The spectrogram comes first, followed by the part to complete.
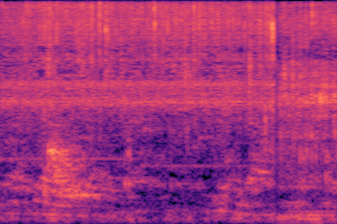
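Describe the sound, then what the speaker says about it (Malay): Water and gas gush steadily from a bored well in a village in Aceh, a continuous close splashing rush with a sharp knock near the end. "Nah, inilah sumur bor yang ada di Gampong Yang baru kok. Matang Baru, Kecamatan Lapang, yang mengeluarkan gas."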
